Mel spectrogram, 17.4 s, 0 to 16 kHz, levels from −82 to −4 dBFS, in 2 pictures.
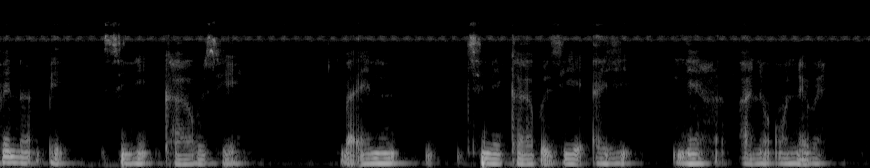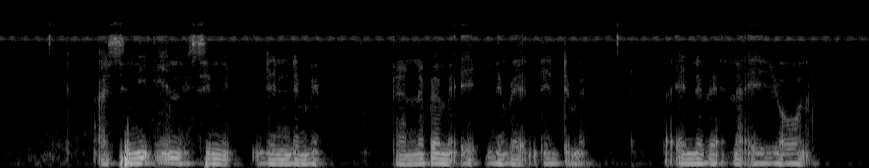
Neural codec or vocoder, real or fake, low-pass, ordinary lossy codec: none; real; 7.2 kHz; Opus, 24 kbps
